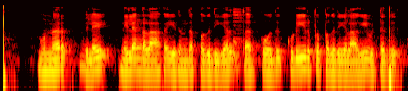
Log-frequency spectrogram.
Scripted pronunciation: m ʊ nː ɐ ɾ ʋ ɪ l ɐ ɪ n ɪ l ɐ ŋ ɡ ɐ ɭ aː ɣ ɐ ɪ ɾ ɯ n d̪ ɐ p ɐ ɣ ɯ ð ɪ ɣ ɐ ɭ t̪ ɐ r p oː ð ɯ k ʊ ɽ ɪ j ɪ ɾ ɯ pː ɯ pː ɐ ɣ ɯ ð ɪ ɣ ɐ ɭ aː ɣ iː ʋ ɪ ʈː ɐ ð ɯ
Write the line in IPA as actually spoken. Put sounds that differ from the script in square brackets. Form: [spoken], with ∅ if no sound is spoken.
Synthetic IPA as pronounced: m ʊ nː ɐ ɾ ʋ ɪ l ɐ ɪ n ɪ l ɐ ŋ ɡ ɐ ɭ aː ɣ ɐ ɪ ɾ ɯ n d̪ ɐ p ɐ ɣ ɯ ð ɪ ɣ ɐ ɭ t̪ ɐ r p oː ð ɯ k ʊ ɽ ɪ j ɪ ɾ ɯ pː ɯ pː ɐ ɣ ɯ ð ɪ ɣ ɐ ɭ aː ɣ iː ʋ ɪ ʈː ɐ ð ɯ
